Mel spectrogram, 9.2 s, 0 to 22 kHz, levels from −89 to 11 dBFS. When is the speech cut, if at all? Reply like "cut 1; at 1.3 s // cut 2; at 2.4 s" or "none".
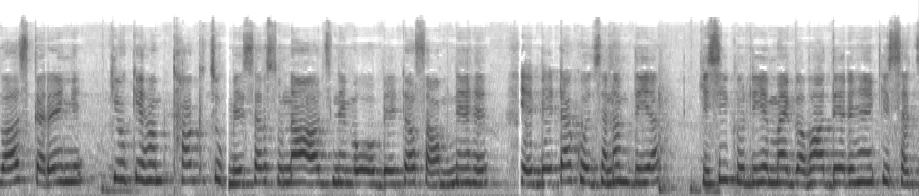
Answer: cut 1; at 2.3 s // cut 2; at 5.2 s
